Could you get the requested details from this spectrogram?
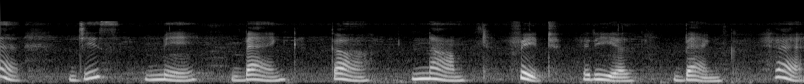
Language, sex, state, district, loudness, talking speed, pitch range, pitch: Hindi, female, Haryana, Rohtak, -18 LUFS, 65 wpm, 185-250 Hz, 215 Hz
